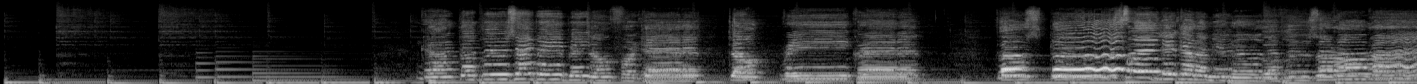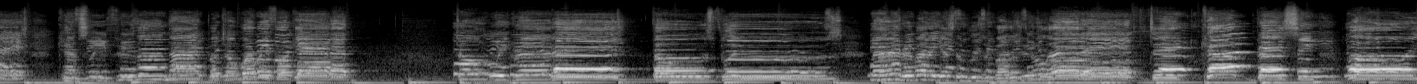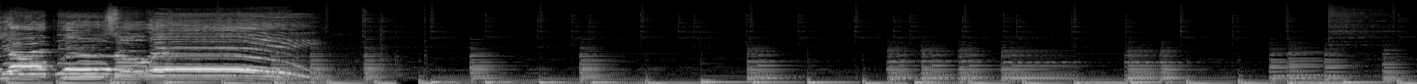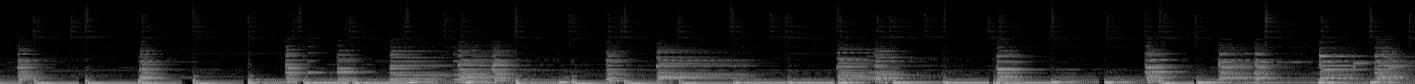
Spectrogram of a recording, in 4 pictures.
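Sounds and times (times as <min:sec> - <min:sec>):
vocal blues etude in F: 0:04.2 - 0:17.9, 0:18.7 - 0:31.8.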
